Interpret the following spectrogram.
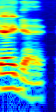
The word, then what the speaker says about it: Gege: And it said Gege.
